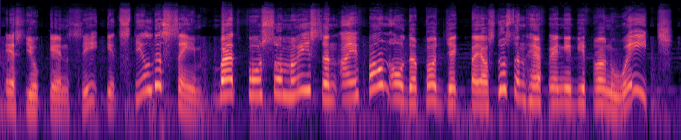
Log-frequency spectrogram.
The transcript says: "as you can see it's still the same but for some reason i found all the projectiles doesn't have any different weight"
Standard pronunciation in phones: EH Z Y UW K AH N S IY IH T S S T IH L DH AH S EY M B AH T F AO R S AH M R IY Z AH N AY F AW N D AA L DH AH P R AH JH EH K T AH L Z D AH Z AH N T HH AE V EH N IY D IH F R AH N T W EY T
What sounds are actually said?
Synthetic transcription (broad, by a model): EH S Y UW K AH N S IY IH T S S T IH L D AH S EY M B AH T F AO R S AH M R IY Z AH N AY F AW N D AA L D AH P R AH JH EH K T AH L S D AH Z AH N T HH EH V EH N IY D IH F R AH N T W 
